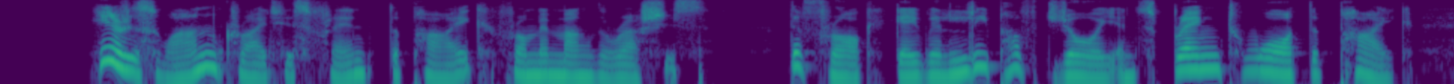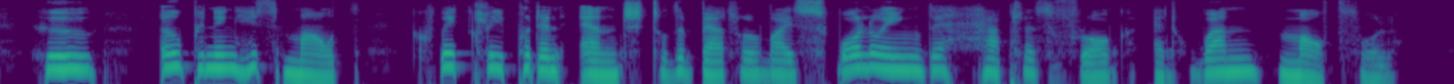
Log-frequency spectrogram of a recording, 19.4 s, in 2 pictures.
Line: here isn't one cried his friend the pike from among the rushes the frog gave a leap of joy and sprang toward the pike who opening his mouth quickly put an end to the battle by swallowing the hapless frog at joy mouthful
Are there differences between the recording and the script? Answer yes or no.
yes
